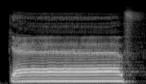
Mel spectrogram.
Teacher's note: কাফের মাখরাজ হলো জিহ্বার গোড়া থেকে একটু আগে বাড়িয়ে তার বরাবর উপরে তালির সঙ্গে লাগিয়ে উচ্চারিত হয়।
